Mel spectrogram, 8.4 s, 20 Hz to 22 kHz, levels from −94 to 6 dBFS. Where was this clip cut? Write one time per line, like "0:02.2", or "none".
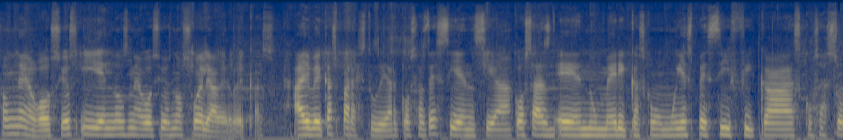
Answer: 0:02.8
0:05.3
